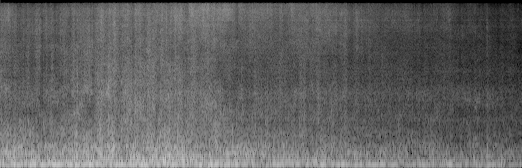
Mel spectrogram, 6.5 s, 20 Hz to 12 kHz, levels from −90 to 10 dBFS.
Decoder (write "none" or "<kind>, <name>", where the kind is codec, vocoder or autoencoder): codec, HILCodec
